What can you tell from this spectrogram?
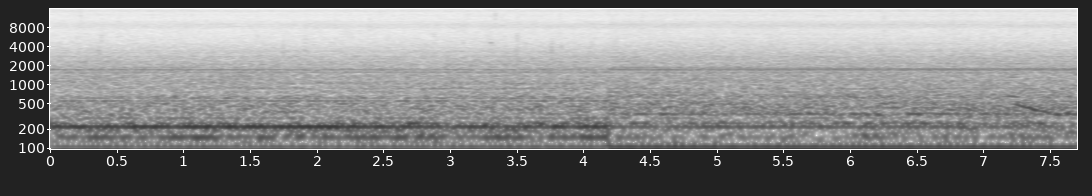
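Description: Steady hum of industrial plant machinery: a low drone with a faint high whine above it. The drone grows a little louder about halfway through.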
